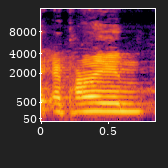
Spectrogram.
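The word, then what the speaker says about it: ethyne: अगर triple bond होगा carbon carbon के बीच में तो उसमें उसको बोलेंगे हम, प्रोनाउंस करेंगे आइन से, जैसे एथाइन, ठीक है, जैसे प्रोपाइन, जैसे ब्यूटाइन, इस तरह से हम उसको प्रोनाउंस करेंगे।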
